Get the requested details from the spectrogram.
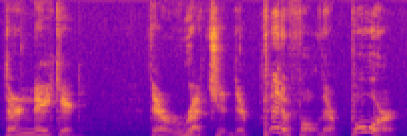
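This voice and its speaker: A man's voice: mid-range voice, wildly swooping pitch, slow pace, pushed and bright, a little hiss or hum. A man preaching an informal sermon, mocking and asking rhetorical questions, often laughing to himself.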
